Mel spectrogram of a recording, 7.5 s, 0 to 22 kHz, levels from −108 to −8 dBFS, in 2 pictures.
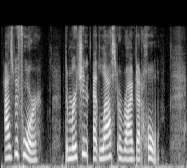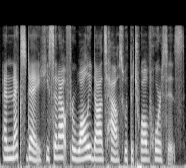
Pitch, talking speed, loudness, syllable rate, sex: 230 Hz, 185 wpm, -17 LUFS, 5.2 syllables/s, female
